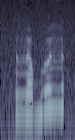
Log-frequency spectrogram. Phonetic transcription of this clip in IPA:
z ʌ b ʊ z

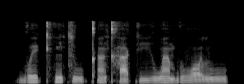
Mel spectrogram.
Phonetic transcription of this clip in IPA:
ɡʷ eː˦ kʰ ĩ˦ t͡s uː˨ kʼ ã˦ kʰ a˨ k iː˦ w ã˦ b ʊ˦ β ɔ˨ l u˦

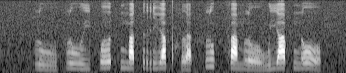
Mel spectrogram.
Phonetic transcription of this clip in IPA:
p l uː˨˩ p l uː˧ j p ɤː˦˥ t̚ m a˦˥ t̚ r i˦˥ a̯ pʰ l a˨˩ t̚ p l u˥˩ k̚ f a˧ m l oː˩˦ w j a˦˥ p̚ n oː˥˩

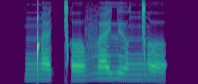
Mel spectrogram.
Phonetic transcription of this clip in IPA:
ŋ͡ǃ æ ǀ ʌ v æ lʲ ɔ ŋ͡ǀ ʌ

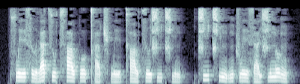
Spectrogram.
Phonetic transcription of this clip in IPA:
s w e˧˥ ɪ̯ s ɹ̩˨˩ l ä˥˧ t͡s u˥˧ t͡sʰ ɑ˥˧ ʊ̯ p o˥˩ ʊ̯ kʰ ä˨˩ ʈ͡ʂʰ w e˧˥ ɪ̯ kʰ ɑ˥˩ ʊ̯ t͡s ɹ̩˥ ɕ i˥ t͡ɕʰ i˨ n | t͡ɕ i˥ t͡ɕʰ i˥˩ ŋ i˥ ŋ ʈ͡ʂ w e˥˩ ɪ̯ s a˨˩ ɪ̯ ɕ i˥ n ɤ˥˩ ŋ

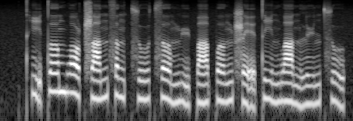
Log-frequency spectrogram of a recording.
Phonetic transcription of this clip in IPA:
t̪ʰ ḭ˨˩ t̪ ɤ˥ m w ɔ˥˩ ʈ͡ʂ a˧˥ n s ɤ˧ ŋ t͡s u˧˥ t͡s ɤ˥˩ m y̰˨˩ p ä˧˥ p ɤ˧˥ ŋ ʂ ḛ˨˩ ɪ̯ t̪ i˥˧ n̪ w a˥˩ n l y˧˥ n t͡s u˥˩

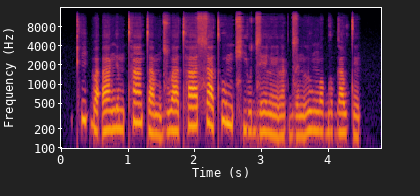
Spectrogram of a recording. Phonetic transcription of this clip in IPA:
kʰ i˦ ʔ b a˨ ʔ a˧ ŋ e˧ m t̪ʰ ã˦ t̪ a˨˩ m d͡z w a˧ t̪ʰ a˦ s a˥˧ t̪ʰ u˥˧ m t͡ɕʰ j u˧ d͡z e˧ l ẽ˨˩ l ã˨ k̚ d͡z ə˨˩ n l u˧ ŋ ɔ˧ ɡ o˧ ɡ a˧ w t̪ ẽ˨ k̚

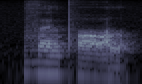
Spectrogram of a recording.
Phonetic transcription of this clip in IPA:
v ɜ l pʰ ɑ l

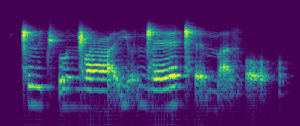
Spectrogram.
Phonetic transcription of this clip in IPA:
ǁ ɨː t͡ʃʼ ʊ ŋ͡ǁ ɔ ʕ ɛ̰ j ə̰ ŋ͡ǁ ɛː ǁʰ ɛ̰ m a̰ z ʔ ɔ̰ k

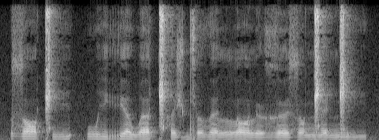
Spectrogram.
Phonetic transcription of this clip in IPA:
z ɔ ǁ i | w i rʲ ɐ w ɐ ǁʰ ɐ ʒ dʲ ɔ ð ɐ lː ɔ l ə˞ ɣ œ z ɔ ŋ͡ǁ ɛ ŋ͡ǁ i

